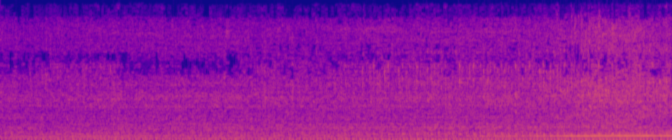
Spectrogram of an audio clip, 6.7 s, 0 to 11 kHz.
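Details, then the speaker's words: Farmall 230 tractor after points setting and 6V-to-12V conversion, carburetor untouched: steady even low chug with no stumbles or knocks; engine runs well. "well the engine runs great in it but I want to crank it"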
